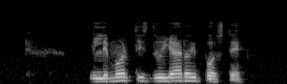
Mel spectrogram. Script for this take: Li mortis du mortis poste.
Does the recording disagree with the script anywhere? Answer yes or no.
yes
